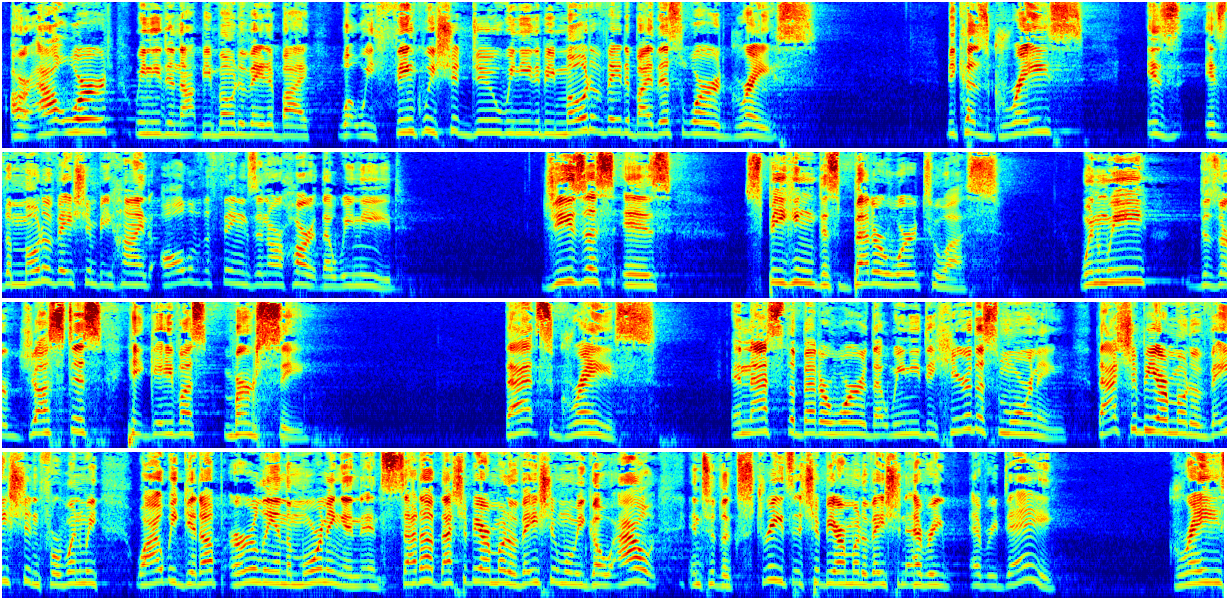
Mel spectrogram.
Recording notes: Preached at Restoration Road Church on July 2, 2017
